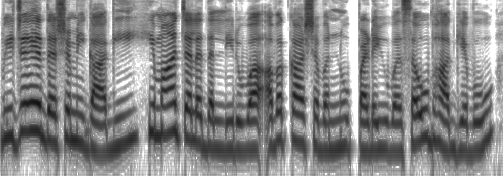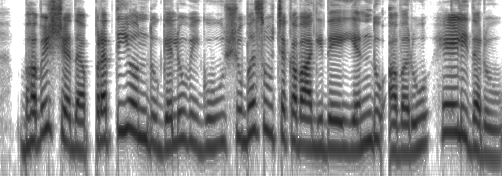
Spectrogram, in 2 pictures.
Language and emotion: Kannada, neutral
